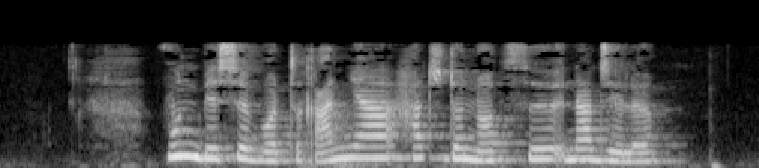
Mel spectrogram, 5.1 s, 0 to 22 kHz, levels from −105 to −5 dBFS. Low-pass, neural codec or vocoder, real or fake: 7.2 kHz; none; real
